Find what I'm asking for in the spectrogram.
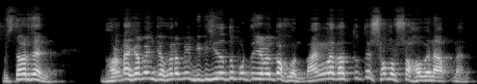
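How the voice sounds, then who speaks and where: Young male teacher, high voice, drills lists by rote and quizzes the room. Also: animated, quick pace. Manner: drills by chanting lists, asks and answers own questions. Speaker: grammar teacher. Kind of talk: classroom lecture.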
